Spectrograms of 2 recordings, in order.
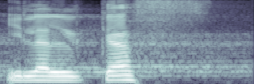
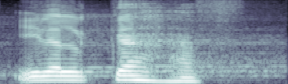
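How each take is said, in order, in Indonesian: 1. Bunyi h sebelum f akhir tidak terdengar. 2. Terdengar jelas bunyi h sebelum f akhir. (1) "Jangan ilal kaf" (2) "tapi ilal kahf. Ada H-nya ya"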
